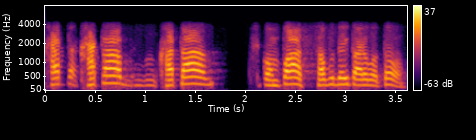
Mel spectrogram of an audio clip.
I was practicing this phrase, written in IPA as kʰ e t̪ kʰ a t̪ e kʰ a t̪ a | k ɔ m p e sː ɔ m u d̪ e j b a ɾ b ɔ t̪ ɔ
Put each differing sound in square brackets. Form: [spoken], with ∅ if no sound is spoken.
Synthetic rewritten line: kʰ [a] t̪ kʰ a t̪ [a] kʰ a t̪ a | k ɔ m p [a] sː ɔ [b] u d̪ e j [p] a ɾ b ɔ t̪ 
